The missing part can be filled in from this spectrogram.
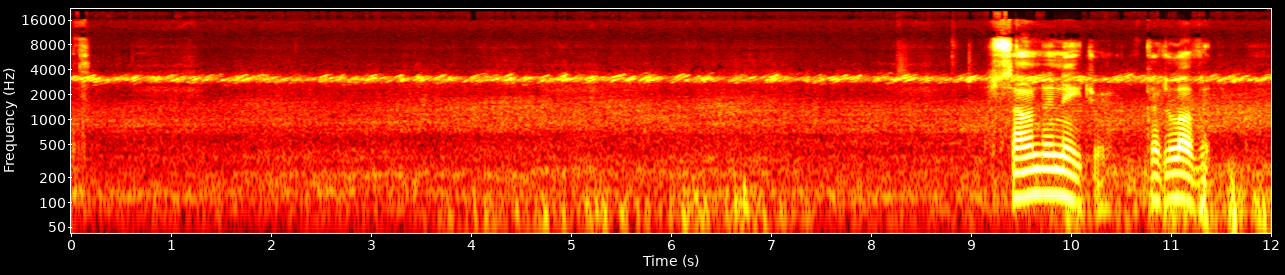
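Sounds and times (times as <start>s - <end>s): crickets chirping: 0.0s - 12.0s.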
